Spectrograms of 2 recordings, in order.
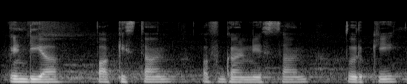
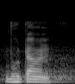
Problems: background sounds at intervals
